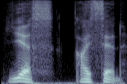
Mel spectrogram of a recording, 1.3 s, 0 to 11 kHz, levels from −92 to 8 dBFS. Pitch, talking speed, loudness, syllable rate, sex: 105 Hz, 140 wpm, -19 LUFS, 3.2 syllables/s, male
